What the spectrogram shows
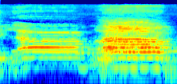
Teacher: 8 number মাখরাজ জিহ্বার আগার কিনারা জিহ্বার আগার কিনারা সামনের উপরের সামনের উপরের দাঁতের মাড়ির সঙ্গে লাগিয়ে দাঁতের মায়ের সঙ্গে লাগিয়ে লাম লাম 9 নাম্বার মাখরাজ 9 নাম্বার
